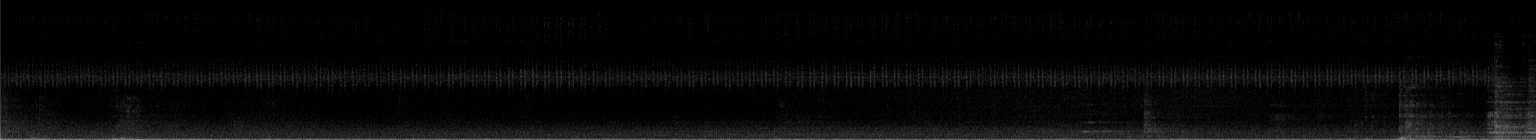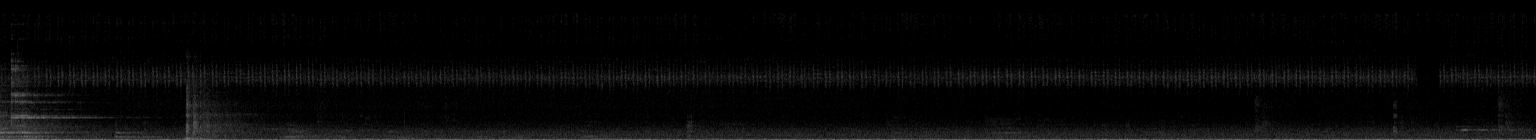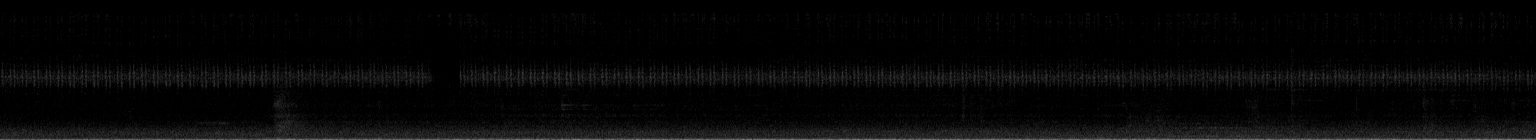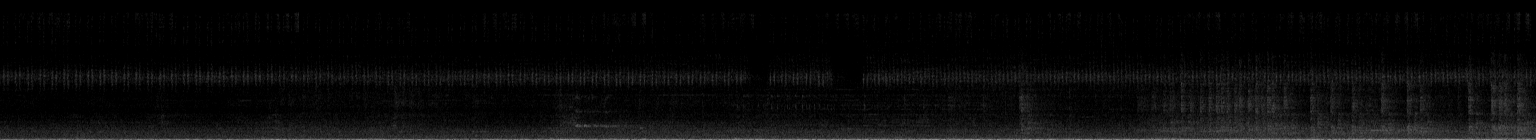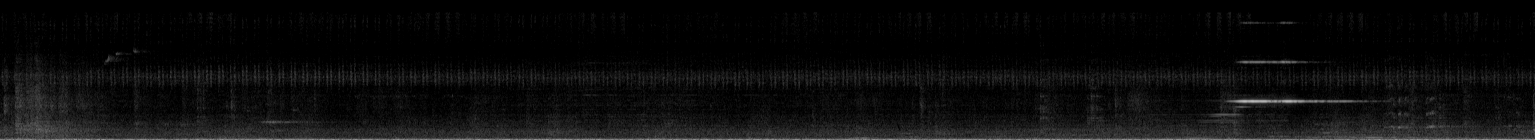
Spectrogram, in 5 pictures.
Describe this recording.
heavy diesel engines move container waggons around, everything is vibrating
